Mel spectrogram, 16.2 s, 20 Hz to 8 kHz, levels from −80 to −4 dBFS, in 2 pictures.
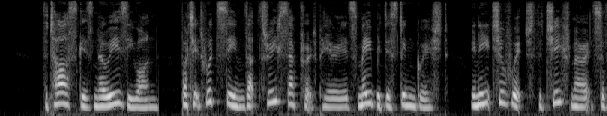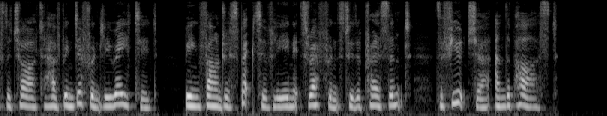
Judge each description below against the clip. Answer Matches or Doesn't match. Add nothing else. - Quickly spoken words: Doesn't match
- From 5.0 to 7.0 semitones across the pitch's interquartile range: Doesn't match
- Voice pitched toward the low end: Doesn't match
